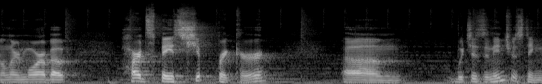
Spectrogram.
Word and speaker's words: Shipbreaker: So yeah, I want to learn more about Hardspace Shipbreaker, which is an interesting name. I've heard a lot of people say it wrong, and they say shipbreakers.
